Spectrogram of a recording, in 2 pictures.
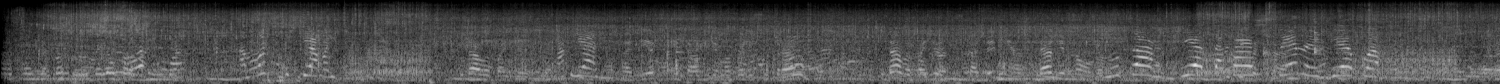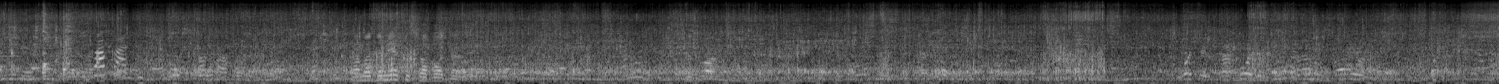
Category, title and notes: Soundscapes > Nature
WATRDran-XY Zoom H4e Mess Area Of Admin Camp-Washing at Camp Sink SoAM Piece of Insomnia 2025
Fade In\Out 0.5 sec, Low Shelf about -6Db A Piece of Insomnia 2025 This is a small field recording library capturing a day in the life of volunteers and attendees at one of the world's most renowned international animation festivals. All audio was recorded on a single day—July 20, 2025. Immerse yourself in the atmosphere of a digital detox: experience how the festival's participants unwind far from the urban hustle, amidst vast fields and deep forests, disconnected from the internet and cellular networks. Кусочек «Бессонницы» 2025 Это маленькая шумовая библиотека, состоящая из полевых записей, запечатлевшая один день из жизни волонтёров и посетителей одного из самых известных в мире международных фестивалей анимации. Все аудиодорожки были записаны в один день — 20 июля 2025 года. Погрузитесь в атмосферу цифрового детокса: услышьте, как участники фестиваля отдыхают вдали от городской суеты, среди бескрайних полей и густых лесов, в отрыве от интернета и сотовой связи.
